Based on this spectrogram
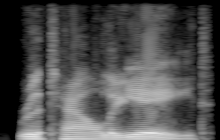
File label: "retaliate", American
